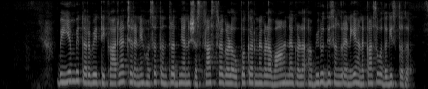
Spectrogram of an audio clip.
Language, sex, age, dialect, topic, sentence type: Kannada, female, 41-45, Dharwad Kannada, banking, statement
